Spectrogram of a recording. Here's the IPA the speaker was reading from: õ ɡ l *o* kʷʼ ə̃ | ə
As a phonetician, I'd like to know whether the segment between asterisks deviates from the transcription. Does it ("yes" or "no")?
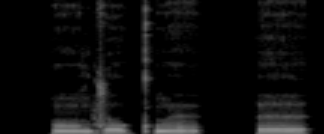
no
